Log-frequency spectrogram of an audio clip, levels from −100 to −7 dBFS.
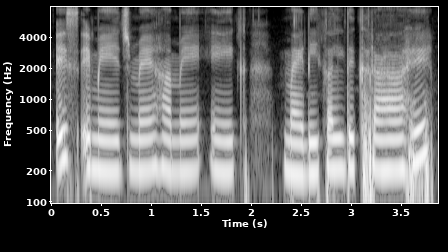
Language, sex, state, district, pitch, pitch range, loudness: Hindi, female, Madhya Pradesh, Bhopal, 200 Hz, 195-210 Hz, -17 LUFS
